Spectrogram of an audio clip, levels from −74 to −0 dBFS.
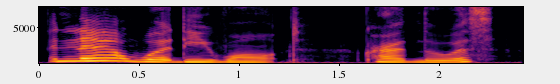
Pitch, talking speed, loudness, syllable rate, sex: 260 Hz, 200 wpm, -16 LUFS, 4.1 syllables/s, female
